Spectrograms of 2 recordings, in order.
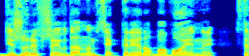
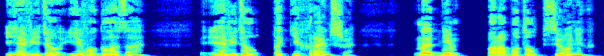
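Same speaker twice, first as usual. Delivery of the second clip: hoarse dying voice; 5 semitones higher than usual. A narrator's reading. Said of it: "прохрипел тот".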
